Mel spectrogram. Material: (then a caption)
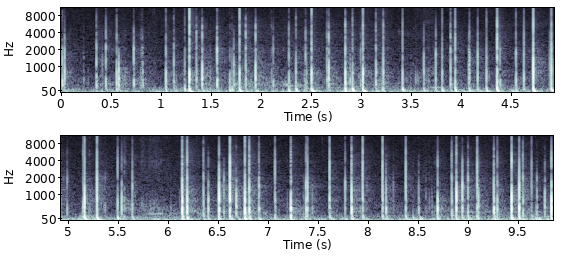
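Plastic. Long nails tap rapidly on an iridescent holographic plastic pencil case held upright. The result is a fast, irregular stream of sharp, dry clicks that stop instantly with no ring, over a faint crinkly background.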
